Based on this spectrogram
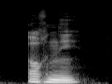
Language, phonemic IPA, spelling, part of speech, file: French, /ɔʁ.ne/, orner, verb, Fr-orner.ogg
- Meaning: to decorate, to adorn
